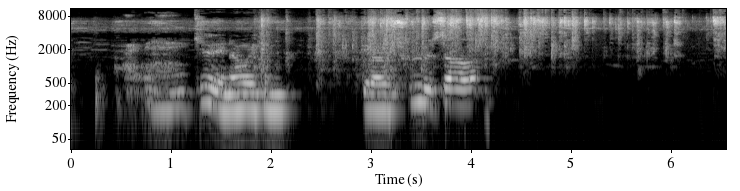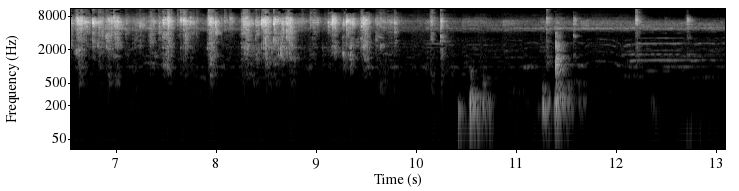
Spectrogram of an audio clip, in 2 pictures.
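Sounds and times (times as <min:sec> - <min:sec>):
small screws clicking and rattling: 0:01.8 - 0:10.4.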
